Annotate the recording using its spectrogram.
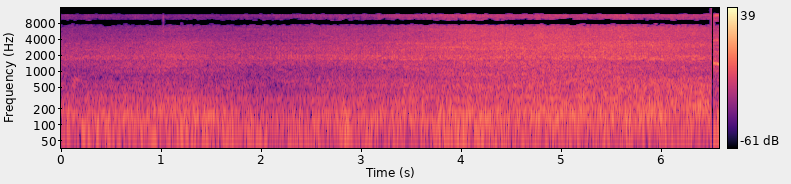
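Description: Motor vehicle running close by, a steady low rumble with hiss that grows slowly louder.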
